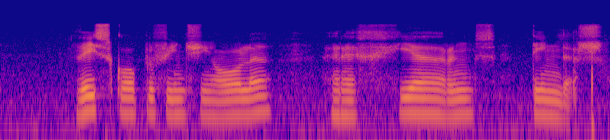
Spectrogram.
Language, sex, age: Afrikaans, male, 18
